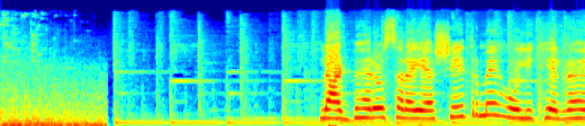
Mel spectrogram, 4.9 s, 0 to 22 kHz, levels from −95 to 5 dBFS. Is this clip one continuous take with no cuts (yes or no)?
no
